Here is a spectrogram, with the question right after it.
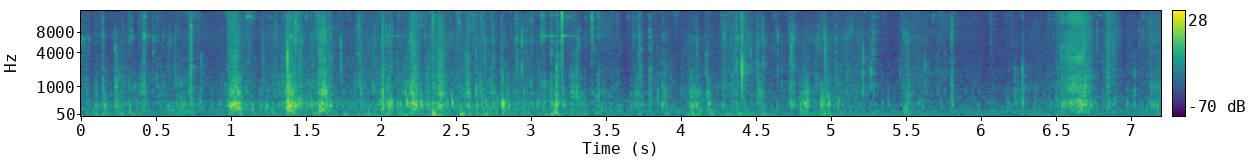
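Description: A brown leather backpack with a flap and ring hardware is turned and handled while fingernails tap and scratch the leather and the clasp. The result is a steady run of soft, dry crinkles and crunchy taps, with a few louder clicks standing out near the start and near the end.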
